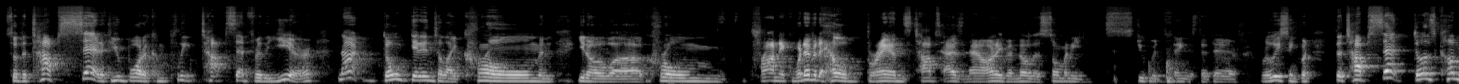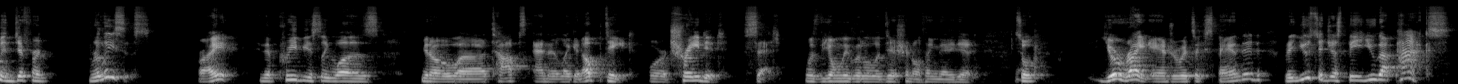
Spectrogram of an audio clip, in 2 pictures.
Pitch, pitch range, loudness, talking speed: 150 Hz, 135-195 Hz, -24 LUFS, 195 wpm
